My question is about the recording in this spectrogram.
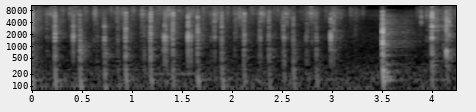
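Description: A deck of tarot cards being shuffled by hand: a fast, uneven run of light taps and flicks, with one louder snap and a short swish near the end.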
